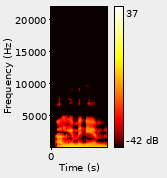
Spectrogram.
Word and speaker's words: aluminium: Say aluminum. – Aluminium. – There it is. – Ooh. See, I knew that was different.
